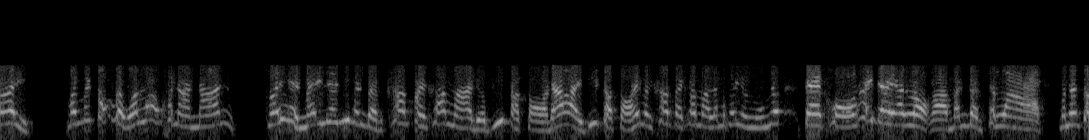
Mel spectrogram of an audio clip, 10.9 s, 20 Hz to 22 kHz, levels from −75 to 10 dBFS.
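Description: Tandem speech coding runs the whole way through. It sounds like several codecs stacked, probably about four, each recompressing the last one's output. The speech comes out rough, muffled and warbly, with nothing above 3.8 kHz.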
